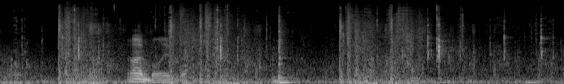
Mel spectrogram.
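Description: Shotgun blasts and other gunfire crackle through a Fortnite match in dense, rapid bursts and heavy thumps, loud and close, with a brief spoken word partway through.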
